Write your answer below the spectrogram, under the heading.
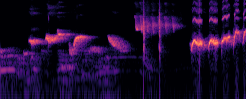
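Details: White-rumped shama song used as a lure to get a bird singing back: smooth slurred whistles, a harsh burst, then a quick sequence of bright repeated notes.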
